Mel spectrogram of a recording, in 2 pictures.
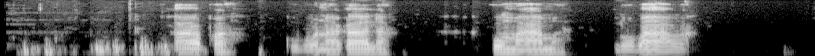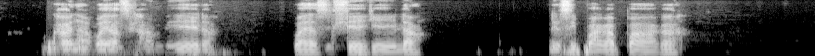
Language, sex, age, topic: North Ndebele, male, 18-24, health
